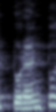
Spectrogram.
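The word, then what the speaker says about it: Otranto: जोड़ देती है वहीं स्ट्रेट ऑफ टोरंटो क्या करती है यहां पे ओ साइलेंट है ये आयोनियन सी को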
